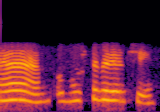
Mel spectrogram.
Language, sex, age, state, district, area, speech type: Bengali, female, 18-30, West Bengal, Purba Bardhaman, urban, conversation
